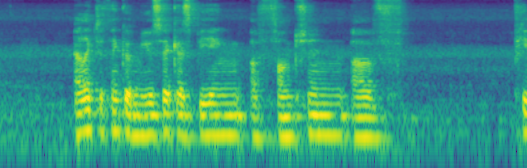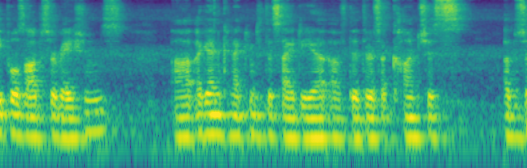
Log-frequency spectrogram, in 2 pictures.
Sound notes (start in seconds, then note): none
